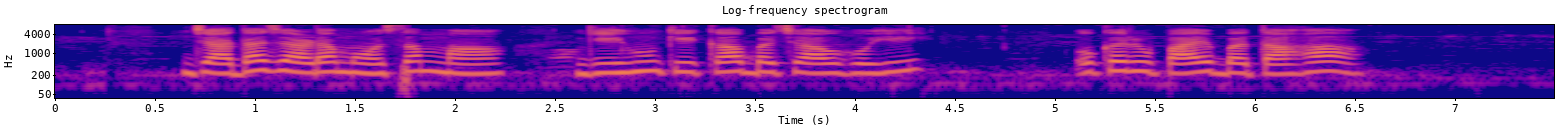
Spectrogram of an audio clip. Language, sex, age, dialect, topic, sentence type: Chhattisgarhi, female, 25-30, Eastern, agriculture, question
